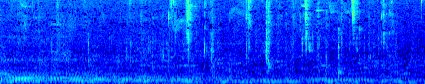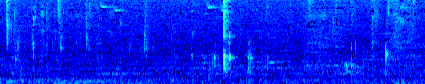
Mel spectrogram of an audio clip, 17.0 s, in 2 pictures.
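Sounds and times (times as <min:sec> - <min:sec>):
steady low hum: 0:00.0 - 0:17.0
chewing with wet mouth smacks: 0:00.2 - 0:11.7.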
